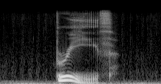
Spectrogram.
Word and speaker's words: breathe: Practice both out loud. Breath, breathe. Breath, breathe. You should feel the difference. Breath is short and stopped. Breathe is longer and open.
